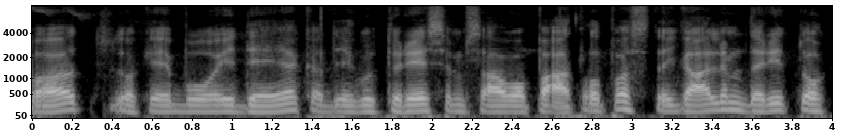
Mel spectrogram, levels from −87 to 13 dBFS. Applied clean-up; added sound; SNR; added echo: neural mask model Resemble Enhance denoiser.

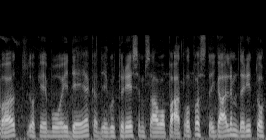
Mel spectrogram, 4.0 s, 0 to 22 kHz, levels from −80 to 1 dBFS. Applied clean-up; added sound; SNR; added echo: none; none; none; none.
